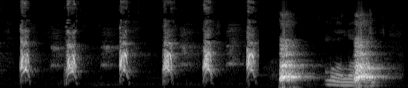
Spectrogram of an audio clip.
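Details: Barking dog in a compilation of funny barking dogs: six short, evenly spaced barks about every two thirds of a second, then two longer, drawn-out tonal calls.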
